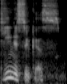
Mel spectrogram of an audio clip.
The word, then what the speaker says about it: Deinosuchus: And then things like Deinosuchus is pronounced Deinosuchus.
